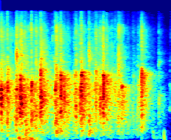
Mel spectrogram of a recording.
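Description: A modest audience at an architecture prize event in Amsterdam claps in a short, fairly faint round of applause with uneven, scattered claps that fade toward the end.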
